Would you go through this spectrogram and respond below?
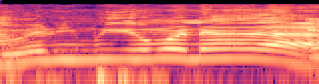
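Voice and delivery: high, loud protest; loud objection. Real, not acted. Co-host disputing that the languages are the same, loud protest. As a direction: object at the top of the voice.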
